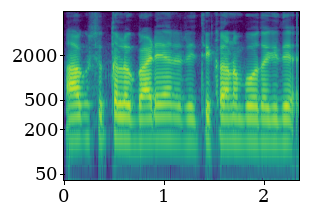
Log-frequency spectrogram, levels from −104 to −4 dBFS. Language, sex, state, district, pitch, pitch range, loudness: Kannada, male, Karnataka, Koppal, 145 Hz, 140-150 Hz, -18 LUFS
